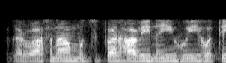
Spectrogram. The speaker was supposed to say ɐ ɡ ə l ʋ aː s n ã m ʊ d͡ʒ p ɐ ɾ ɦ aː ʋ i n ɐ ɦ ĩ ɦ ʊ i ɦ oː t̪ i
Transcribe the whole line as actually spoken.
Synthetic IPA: ɐ ɡ ə ɾ ʋ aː s n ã m ʊ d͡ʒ p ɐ ɾ ɦ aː ʋ i n ɐ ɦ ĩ ɦ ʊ i ɦ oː t̪ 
